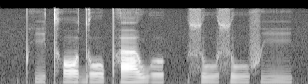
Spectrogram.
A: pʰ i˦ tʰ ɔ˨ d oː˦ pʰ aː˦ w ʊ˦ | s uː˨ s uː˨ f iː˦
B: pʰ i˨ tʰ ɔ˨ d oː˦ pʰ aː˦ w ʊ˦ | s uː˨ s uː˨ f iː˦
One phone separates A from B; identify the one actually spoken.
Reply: B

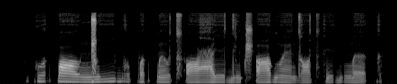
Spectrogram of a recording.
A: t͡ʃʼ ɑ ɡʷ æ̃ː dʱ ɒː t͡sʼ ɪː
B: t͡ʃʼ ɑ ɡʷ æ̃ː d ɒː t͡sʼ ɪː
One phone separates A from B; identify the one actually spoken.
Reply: B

